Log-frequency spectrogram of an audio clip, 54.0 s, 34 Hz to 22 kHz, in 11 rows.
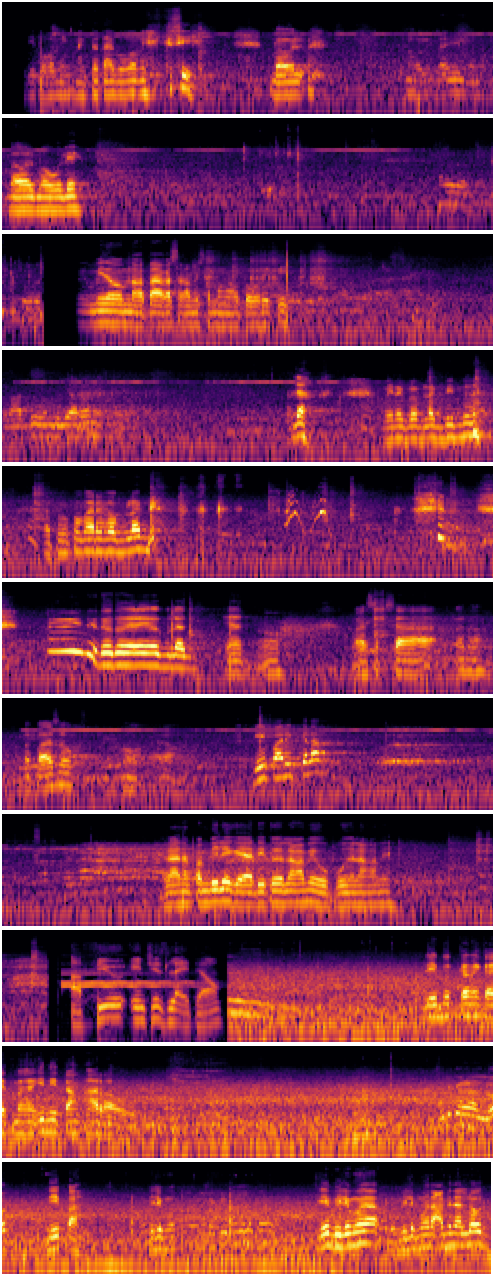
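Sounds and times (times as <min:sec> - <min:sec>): road traffic rumble and hiss: 0:00.3 - 0:06.7, 0:10.7 - 0:33.0, 0:41.6 - 0:53.9
man giggling: 0:21.1 - 0:22.3, 0:23.5 - 0:24.5.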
